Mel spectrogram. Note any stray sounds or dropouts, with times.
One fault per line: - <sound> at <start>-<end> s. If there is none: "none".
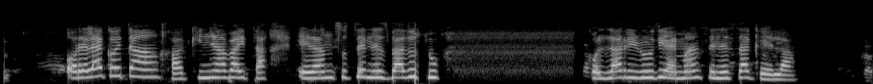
none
